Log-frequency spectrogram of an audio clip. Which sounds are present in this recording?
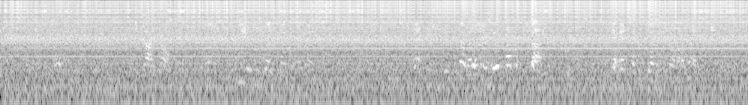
person or small group talking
